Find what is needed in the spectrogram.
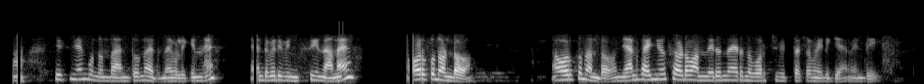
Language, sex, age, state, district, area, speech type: Malayalam, female, 45-60, Kerala, Pathanamthitta, rural, conversation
